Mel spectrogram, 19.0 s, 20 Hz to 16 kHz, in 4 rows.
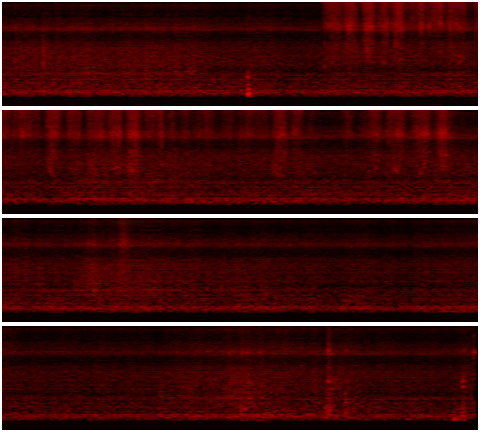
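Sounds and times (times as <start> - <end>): hands rubbing together: 3.3 - 9.4.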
